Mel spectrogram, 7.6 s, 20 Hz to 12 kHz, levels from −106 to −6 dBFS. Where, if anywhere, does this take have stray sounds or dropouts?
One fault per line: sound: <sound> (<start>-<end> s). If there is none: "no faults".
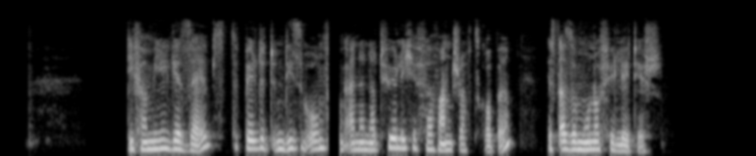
sound: dropout (3.3-3.4 s)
